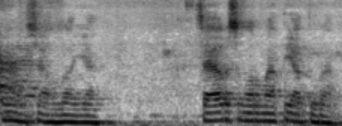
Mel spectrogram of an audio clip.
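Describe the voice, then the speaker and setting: A man talks at a fairly quick pace and medium pitch. Noticeable background noise and audible room echo surround him. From West Java. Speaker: Islamic preacher. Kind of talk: religious lecture. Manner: animated. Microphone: voice muffled by face mask.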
